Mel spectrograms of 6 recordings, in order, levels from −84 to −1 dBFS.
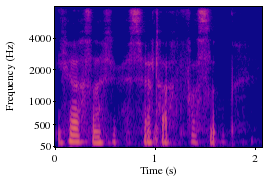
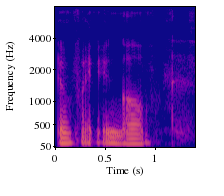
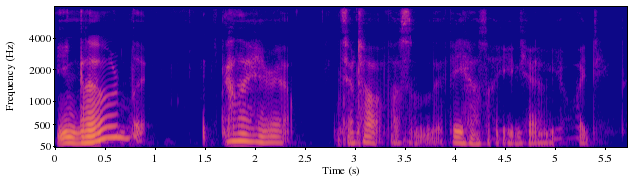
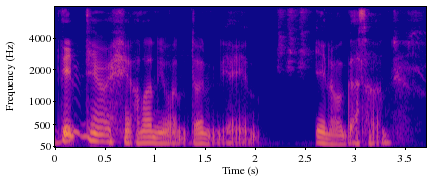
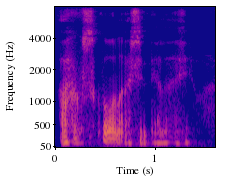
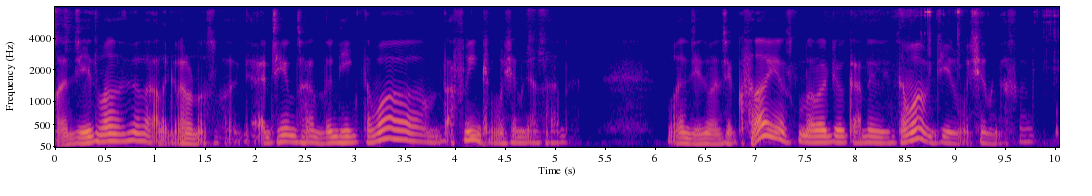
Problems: constant background noise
